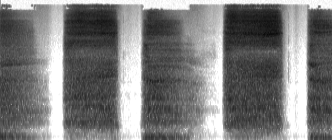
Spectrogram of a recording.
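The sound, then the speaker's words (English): Deep breaths drawn in and let out during a guided breathing exercise, with steady, even inhales alternating with exhales that fade away. The breaths come in a regular rhythm with short silent pauses between them, and no one talks. “So deep in and let it go.”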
